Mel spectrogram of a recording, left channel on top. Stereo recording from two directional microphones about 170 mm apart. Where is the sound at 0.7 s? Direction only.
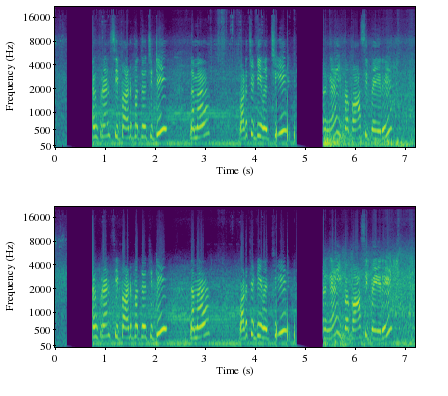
30° left (ahead or behind).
